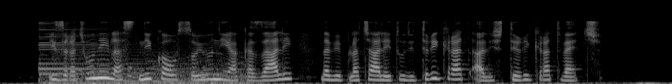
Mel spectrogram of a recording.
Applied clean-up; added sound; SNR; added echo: none; Keyboard (musical); 7 dB; none.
